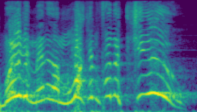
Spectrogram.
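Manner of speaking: high, loud flustered cry; flustered parent. Retold or imitated. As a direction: play the overwhelmed parent scrambling. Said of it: "you're kinda like going".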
